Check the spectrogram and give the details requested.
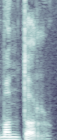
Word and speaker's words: mantra: Mantra is pronounced in colloquial Bengali as mantor.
